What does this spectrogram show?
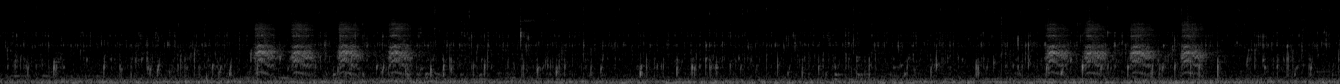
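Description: A Douglas squirrel gives two bursts of four harsh, raspy barks over a low rushing background.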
